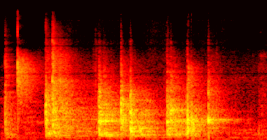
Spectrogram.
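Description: A pool shot: the cue tip strikes the cue ball, the cue ball clicks into a red, and the potted red drops into a pocket, followed by a run of hollow thuds and knocks over the next couple of seconds as it falls and rolls inside the table.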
